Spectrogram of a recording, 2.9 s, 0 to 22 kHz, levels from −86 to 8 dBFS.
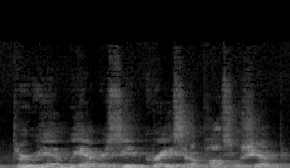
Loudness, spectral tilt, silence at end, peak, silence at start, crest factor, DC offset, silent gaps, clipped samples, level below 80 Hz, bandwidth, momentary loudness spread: -31 LUFS; -5.5 dB/octave; 0 s; -16 dBFS; 0 s; 14 dB; under 0.1%; none; under 0.1%; -60 dBFS; 16.5 kHz; 5 LU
